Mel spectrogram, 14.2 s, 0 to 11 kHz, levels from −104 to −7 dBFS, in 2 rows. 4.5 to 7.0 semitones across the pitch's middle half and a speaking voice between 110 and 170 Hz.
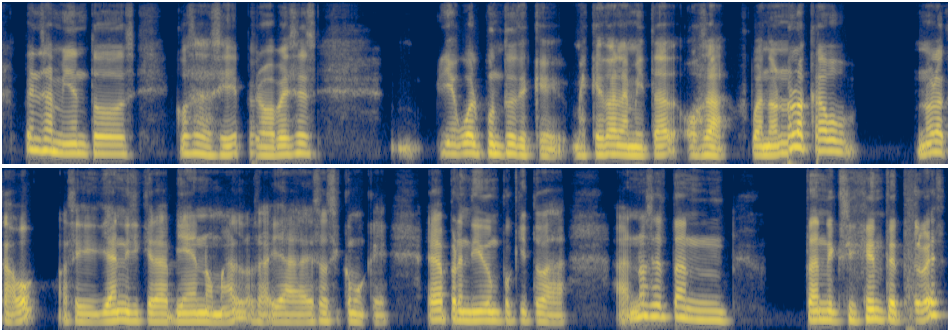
No: average, 3.2 semitones; low, 135 Hz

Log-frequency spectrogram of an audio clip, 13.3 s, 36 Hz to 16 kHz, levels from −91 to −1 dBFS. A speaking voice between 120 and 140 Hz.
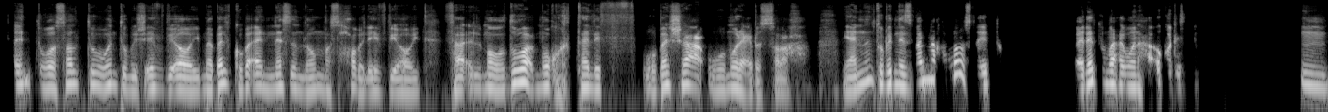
Yes: low, 135 Hz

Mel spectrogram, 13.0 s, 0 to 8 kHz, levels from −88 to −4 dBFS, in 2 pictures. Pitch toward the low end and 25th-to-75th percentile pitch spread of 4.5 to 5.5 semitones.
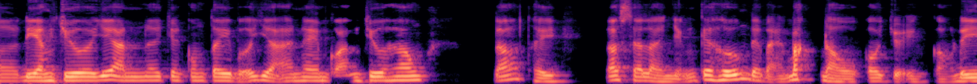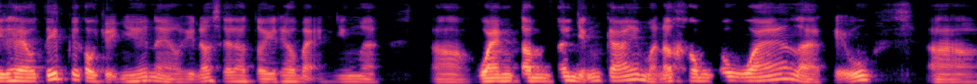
Yes: low, 125 Hz; average, 4.8 semitones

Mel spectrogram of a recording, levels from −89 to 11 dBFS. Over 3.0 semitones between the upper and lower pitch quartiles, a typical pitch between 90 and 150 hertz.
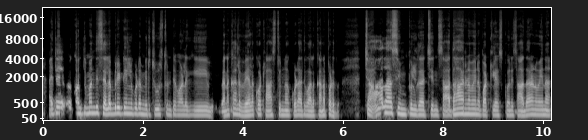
Yes: average, 3.6 semitones; medium, 140 Hz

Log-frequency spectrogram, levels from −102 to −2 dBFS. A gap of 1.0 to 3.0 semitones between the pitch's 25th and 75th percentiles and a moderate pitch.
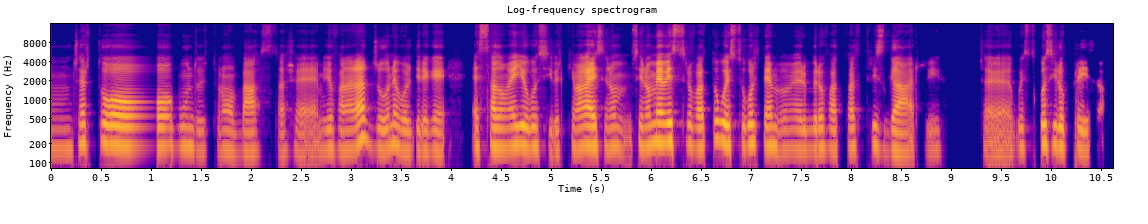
Yes: narrow, 2.4 semitones; medium, 180 Hz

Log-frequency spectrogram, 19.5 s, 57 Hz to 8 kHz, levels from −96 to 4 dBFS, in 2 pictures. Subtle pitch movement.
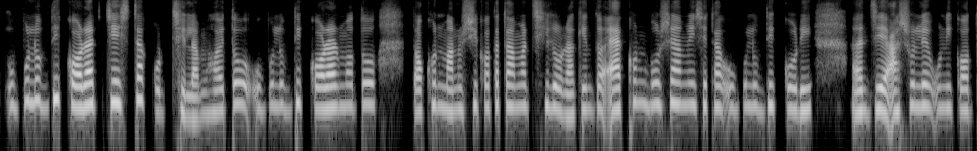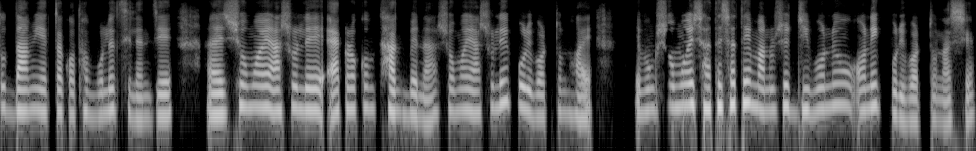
No: average, 3.1 semitones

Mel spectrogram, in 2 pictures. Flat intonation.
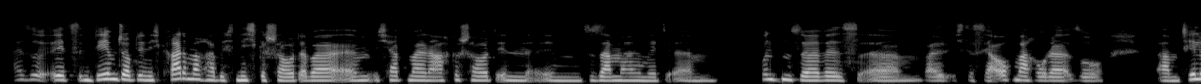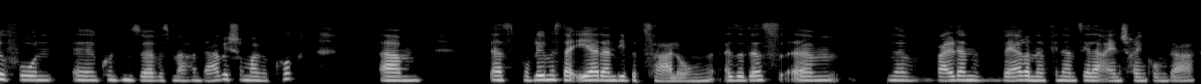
Yes: narrow, 1.9 semitones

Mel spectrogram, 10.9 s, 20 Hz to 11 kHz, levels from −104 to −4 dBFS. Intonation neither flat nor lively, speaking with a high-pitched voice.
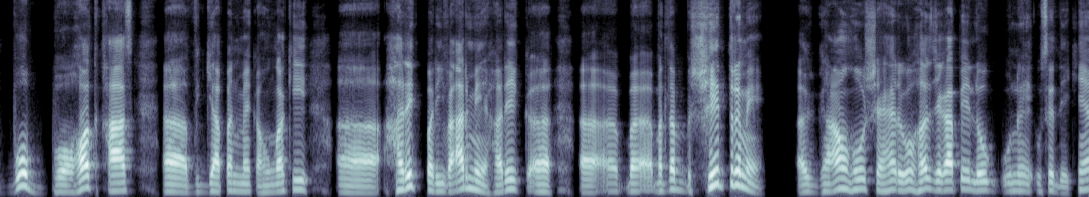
No: average, 4.5 semitones; low, 135 Hz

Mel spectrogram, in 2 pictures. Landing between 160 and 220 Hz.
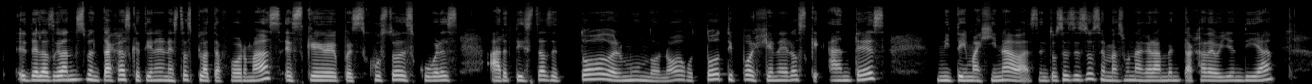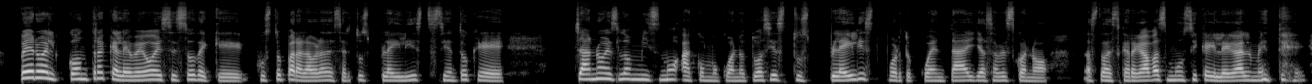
Yes: high, 190 Hz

